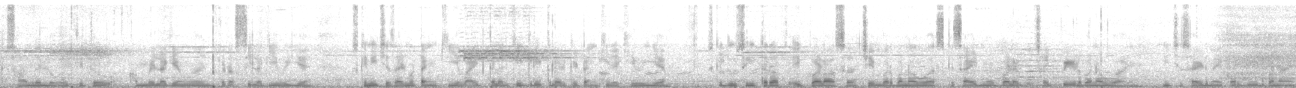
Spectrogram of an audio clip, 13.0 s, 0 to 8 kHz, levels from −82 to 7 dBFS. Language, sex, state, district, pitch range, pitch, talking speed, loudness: Hindi, male, Bihar, Saran, 115-125 Hz, 120 Hz, 255 wpm, -37 LUFS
